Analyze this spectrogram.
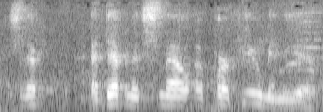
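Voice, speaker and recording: Noticeable background noise under speech with ordinary pitch variation. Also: man. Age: 60s. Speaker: storyteller at community event. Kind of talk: personal ghost story told to audience.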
